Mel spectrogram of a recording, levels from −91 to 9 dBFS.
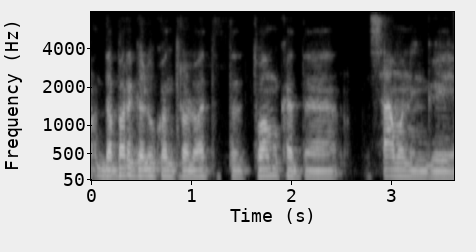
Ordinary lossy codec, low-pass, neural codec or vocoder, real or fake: Opus, 24 kbps; 7.2 kHz; none; real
